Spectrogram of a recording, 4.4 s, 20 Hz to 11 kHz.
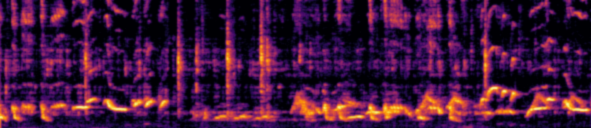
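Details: Captive-bred F1 white-rumped shama of the Medan line, raised on a bird farm: loud, continuous varied warbling of quick rising and falling whistles, trills and harsh notes with no pause.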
